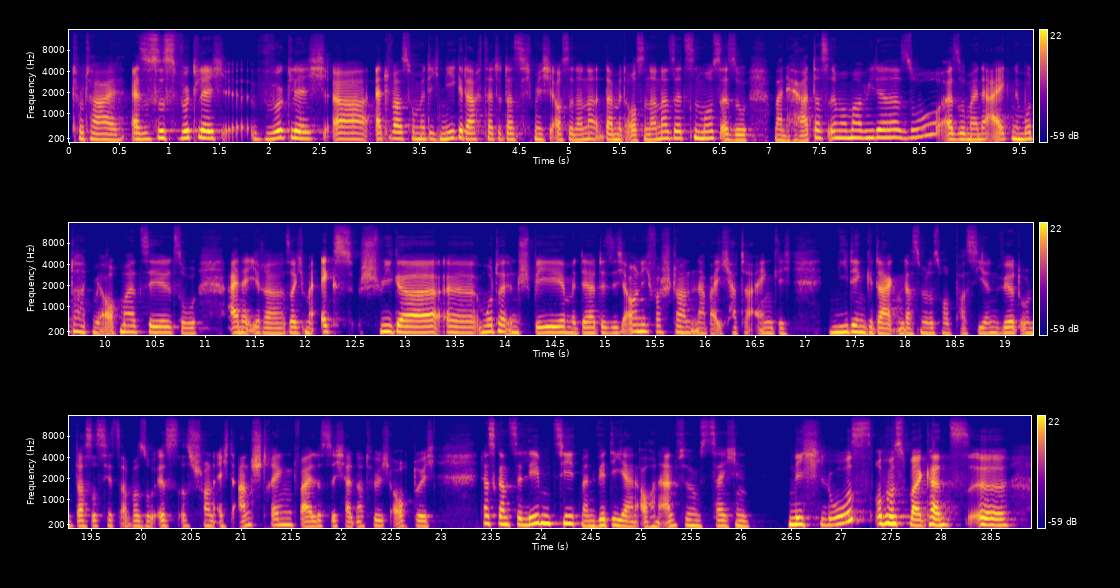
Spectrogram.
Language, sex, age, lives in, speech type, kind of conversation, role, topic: German, female, 30-34, Germany, conversation, advice, user, Wie kann ich in wiederkehrenden Familienkonflikten klare Grenzen setzen?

